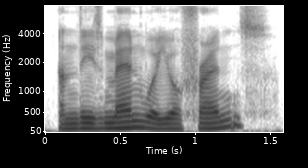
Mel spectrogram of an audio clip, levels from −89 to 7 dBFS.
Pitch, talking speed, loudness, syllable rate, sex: 130 Hz, 225 wpm, -17 LUFS, 6.0 syllables/s, male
